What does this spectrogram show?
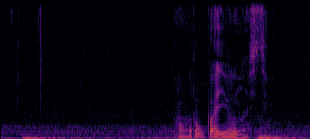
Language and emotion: Russian, neutral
